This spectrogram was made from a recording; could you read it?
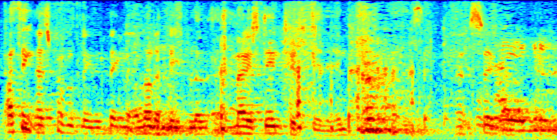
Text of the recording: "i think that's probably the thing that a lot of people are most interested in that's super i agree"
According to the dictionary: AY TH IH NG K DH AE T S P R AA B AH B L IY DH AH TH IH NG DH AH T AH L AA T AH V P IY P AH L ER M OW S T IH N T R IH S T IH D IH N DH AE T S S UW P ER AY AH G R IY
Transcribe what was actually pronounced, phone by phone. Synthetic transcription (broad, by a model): AY TH IH NG K DH AE T S P R AA B AH B L IY DH AH TH IH NG DH AH T AH L AA T AH V P IY P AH L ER M OW S T IH N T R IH S T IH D IH N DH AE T S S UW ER AY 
